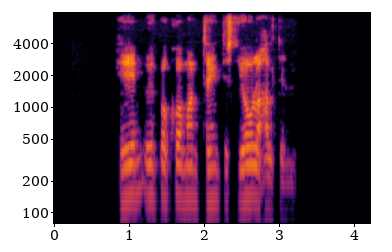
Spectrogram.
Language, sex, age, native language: Icelandic, male, 40-49, Icelandic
